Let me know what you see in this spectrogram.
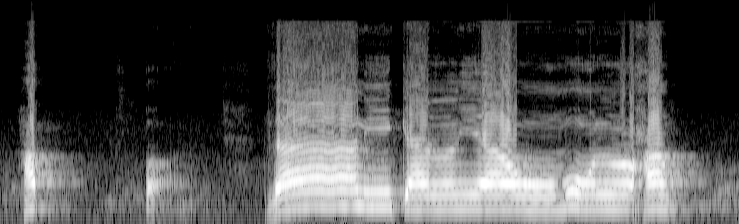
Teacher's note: Kalau enggak ada tasdid haqq. Karena ada tasdid tahan dulu.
